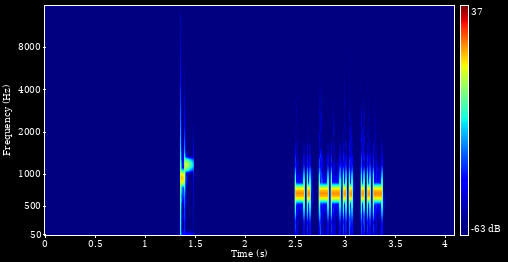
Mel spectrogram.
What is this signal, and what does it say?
Morse code, heard as a keyed tone, about 40 wpm, 700 Hz. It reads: NZU
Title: USA Call Sign Postfixes - 3 Letters 40wpm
